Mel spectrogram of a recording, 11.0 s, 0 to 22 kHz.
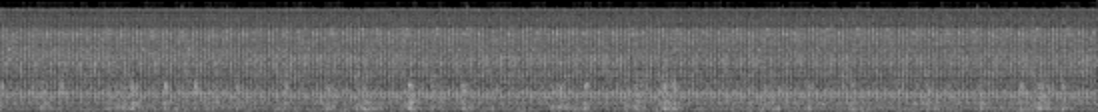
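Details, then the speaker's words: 2004 Opel Zafira diesel idling, heard from outside: irregular knocks about three a second without strict periodicity; possibly just clicking; cause unknown. "надеюсь слышно было он слуг такой не это не строй периодичности"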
